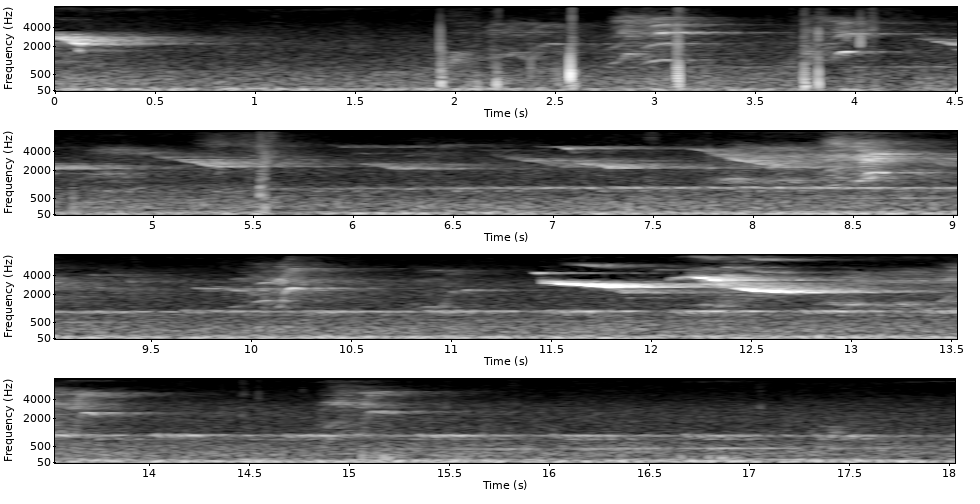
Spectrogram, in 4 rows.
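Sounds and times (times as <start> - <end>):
faint steady tone: 0.0 - 18.0
birds whistling downward notes: 2.1 - 16.4.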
